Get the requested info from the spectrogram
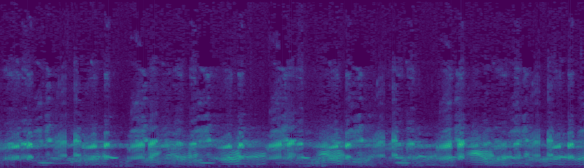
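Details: Dense frog chorus with constant croaking, rapid pulsed rattles and short clear notes overlapping, steady intensity with brief surges.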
